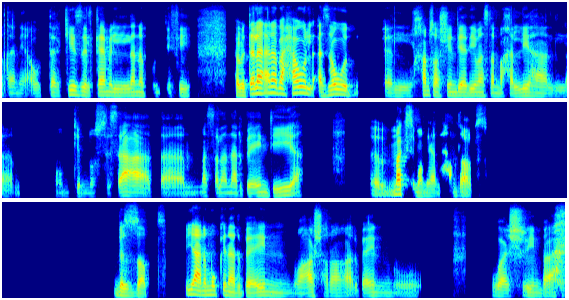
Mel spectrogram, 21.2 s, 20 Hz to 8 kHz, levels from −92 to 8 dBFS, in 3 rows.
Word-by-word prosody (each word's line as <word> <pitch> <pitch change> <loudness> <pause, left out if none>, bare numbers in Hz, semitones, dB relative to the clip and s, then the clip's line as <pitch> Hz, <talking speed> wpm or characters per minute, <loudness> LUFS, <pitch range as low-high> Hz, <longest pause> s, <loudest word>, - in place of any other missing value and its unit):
تانية، 90 -1 -12
أو 90 - -9
التركيز 125 +7 -5
الكامل 115 -2 0
اللي 105 +1 -3
أنا 110 -1 -2
كنت - - -21
فيه، - - -9 0.6
فبالتالي 155 +11 +9
أنا 190 +3 +7
باحاول 180 0 +5
أزوّد 145 +1 +2 0.4
ال25 95 +5 -4
دقيقة 105 0 +2
دي، 110 +1 -2
مثلًا 105 -1 -5
باخلّيها 95 0 -4
ل 85 0 -15 0.6
ممكن 90 - -16
نص 90 -1 -14
ساعة 100 0 +2 0.2
ب - - -4 0.5
مثلًا 95 0 -7
40 105 +3 -5
دقيقة. 110 +5 -3 0.9
maximum - - +2
يعني، - - -5
حد - - -6
أقصى. - - -2 2.4
بالضبط، 105 -3 -2 0.2
يعني 125 - +8
ممكن 135 -3 -3
40 100 -1 -1
و10، 100 +2 -4
40 100 -2 -7
و - - -17 0.9
و20 95 +2 -3
بقى. - - -1
105 Hz, 110 wpm, -28 LUFS, 95-115 Hz, 2.4 s, فبالتالي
